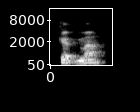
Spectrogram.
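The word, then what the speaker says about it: קֵדְמָה: Pero para decir hacia adelante le agregamos la hey al final, que es la hey amegamá, y queda Kedma. Kedma.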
